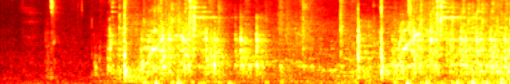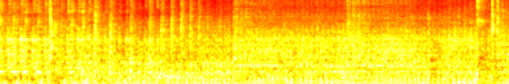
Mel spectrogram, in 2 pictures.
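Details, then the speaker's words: Toro snowblower with overhead-valve engine surging, revving up and down steadily so the light visibly pulses; it starts and runs well apart from the surge. Fouled carburetor suspected, cured by a basic carburetor repair. "so you can hear the surging you could even see the light go up and down a bit and that's because the engine was actually revving up and down because of the surging"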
